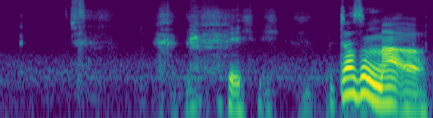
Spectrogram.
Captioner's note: Ayman chuckles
